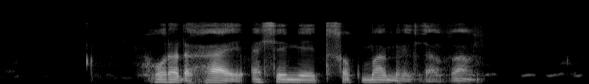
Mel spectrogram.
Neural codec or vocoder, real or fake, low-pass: autoencoder, 48 kHz, 32 numbers a frame, DAC-VAE, trained on Japanese speech; fake; 7.2 kHz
